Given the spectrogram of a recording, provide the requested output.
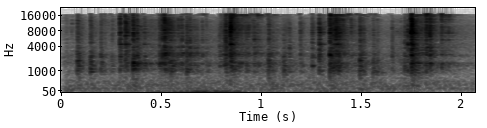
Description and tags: Coin drop change in a vending machine.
